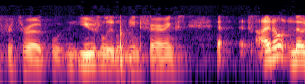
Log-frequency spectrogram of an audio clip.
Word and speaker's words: pharynx: throat usually it'll mean pharynx I don't know does anybody ever hear this pronounced as farnics I should hope not no that's good I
